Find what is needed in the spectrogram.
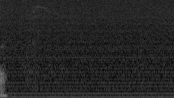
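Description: Steady low electrical mains hum with a faint hiss.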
